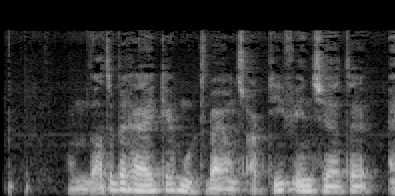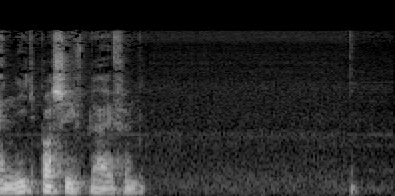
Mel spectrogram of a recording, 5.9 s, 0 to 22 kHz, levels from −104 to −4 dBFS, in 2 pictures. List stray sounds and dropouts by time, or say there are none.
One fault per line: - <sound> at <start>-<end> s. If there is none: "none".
none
